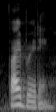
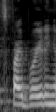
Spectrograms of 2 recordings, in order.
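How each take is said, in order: First: The stress is on the first syllable. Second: The stress is not on the first syllable. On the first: This is the American way. "stress is on the first syllable" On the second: This is the British way. "it's vibrating in British"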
